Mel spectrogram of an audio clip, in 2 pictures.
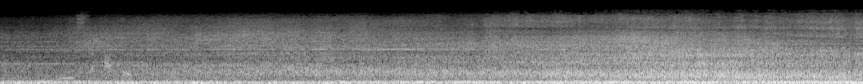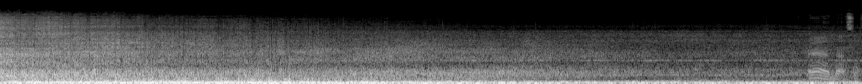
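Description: A fixed-wing aircraft taking off at Manchester Airport roars loudly and steadily throughout, a broad, rumbling engine sound that swells toward the middle and stays strong to the end, with a voice faintly present in the background.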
